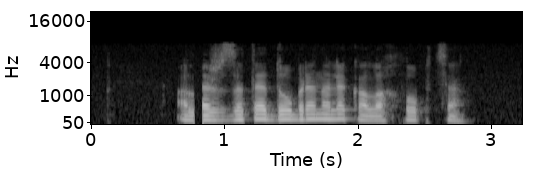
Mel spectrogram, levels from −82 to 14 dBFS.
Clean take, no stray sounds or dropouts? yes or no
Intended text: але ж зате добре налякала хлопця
no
